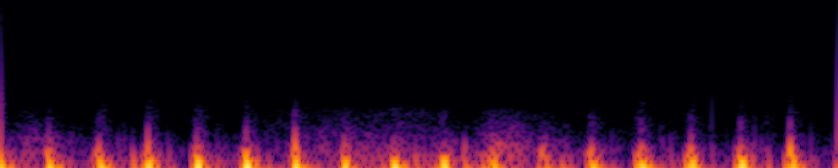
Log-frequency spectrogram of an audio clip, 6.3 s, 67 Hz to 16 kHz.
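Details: Own heart auscultated after a workout: quick, regular, strong heartbeats at about 90 to 100 a minute, already settling from a peak of around 180.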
